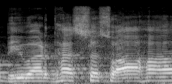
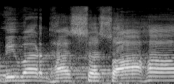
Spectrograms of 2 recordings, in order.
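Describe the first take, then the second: The two takes are said the same way.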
